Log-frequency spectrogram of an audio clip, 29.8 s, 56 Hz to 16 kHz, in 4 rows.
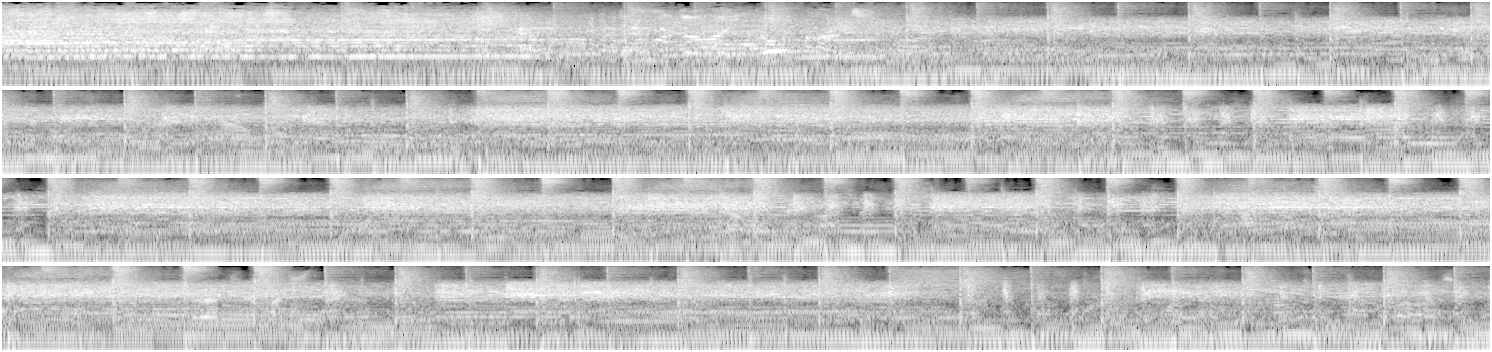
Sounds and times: Music: 0:00.0 - 0:29.7
Speech: 0:02.6 - 0:04.8, 0:07.1 - 0:09.0, 0:18.5 - 0:19.2, 0:23.2 - 0:24.3, 0:28.6 - 0:29.7.

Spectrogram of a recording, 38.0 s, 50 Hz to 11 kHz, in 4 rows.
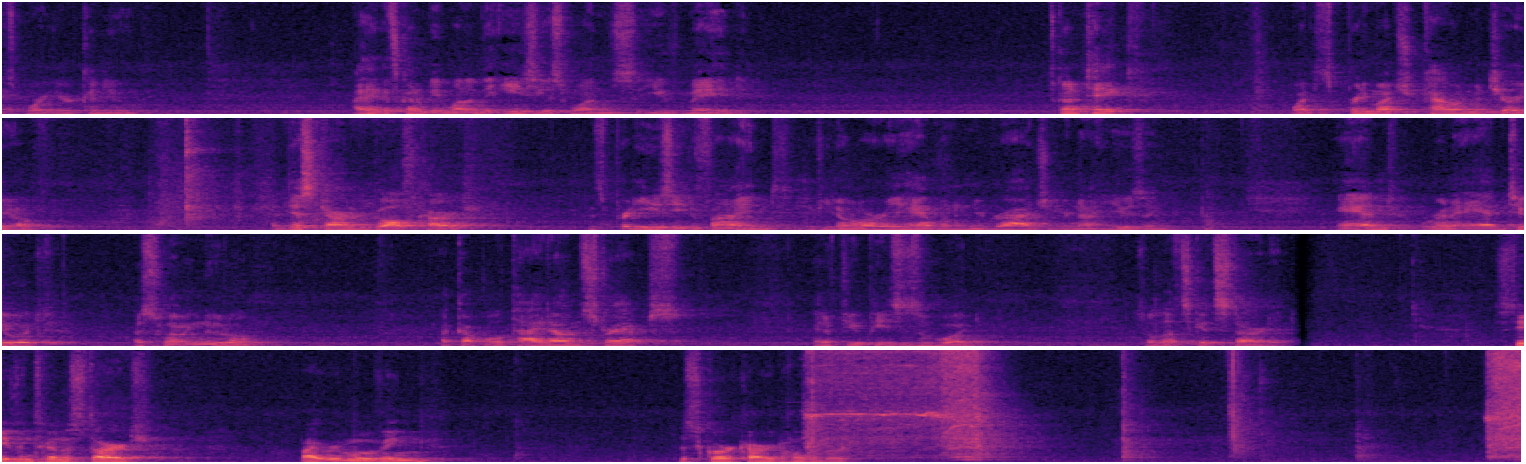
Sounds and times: Speech: 0:00.0 - 0:01.0, 0:02.2 - 0:04.8, 0:06.6 - 0:07.3, 0:08.0 - 0:10.0, 0:11.2 - 0:16.9, 0:17.8 - 0:20.8, 0:21.8 - 0:23.4, 0:24.1 - 0:25.4, 0:26.1 - 0:27.2, 0:28.4 - 0:29.7, 0:30.4 - 0:31.4, 0:32.8 - 0:33.9.

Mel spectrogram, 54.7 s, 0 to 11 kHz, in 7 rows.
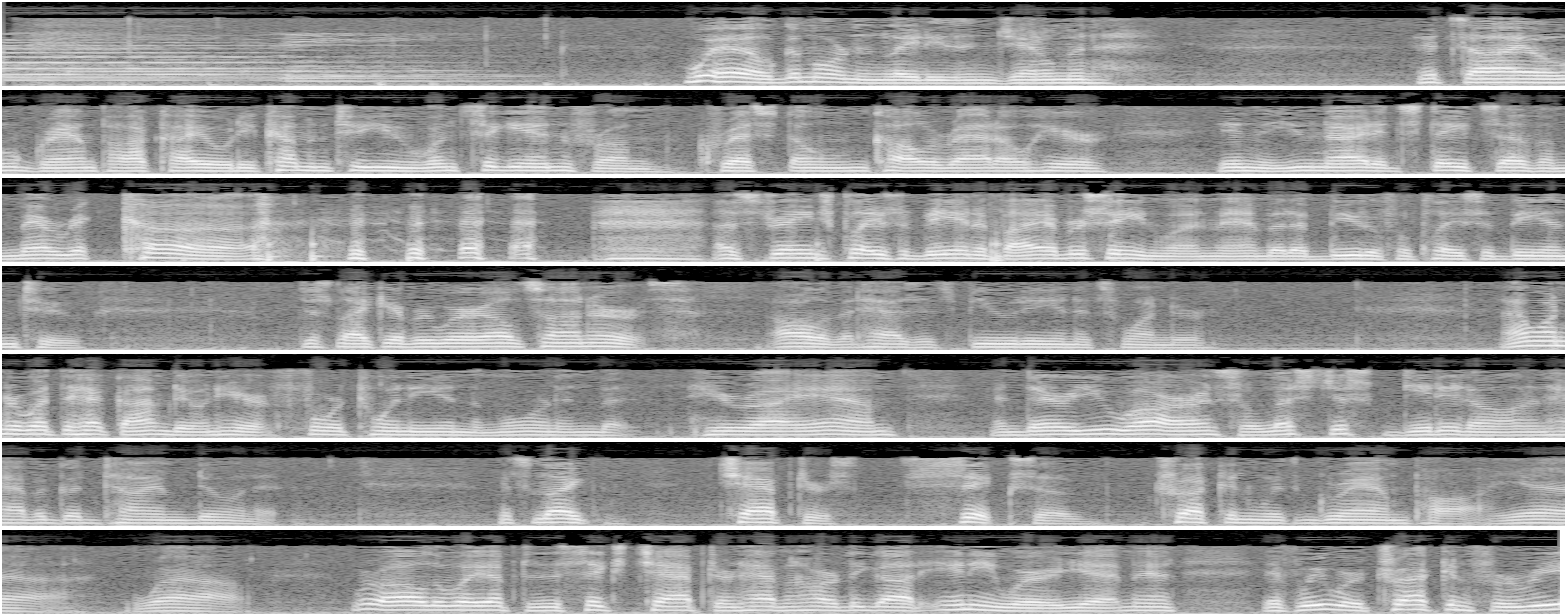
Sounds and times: Speech: 0:03.4 - 0:05.8, 0:07.1 - 0:17.1, 0:19.1 - 0:23.9, 0:24.9 - 0:29.5, 0:30.9 - 0:40.6, 0:41.6 - 0:54.6.

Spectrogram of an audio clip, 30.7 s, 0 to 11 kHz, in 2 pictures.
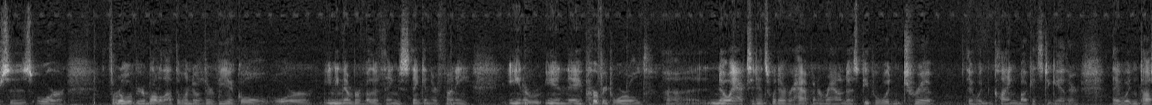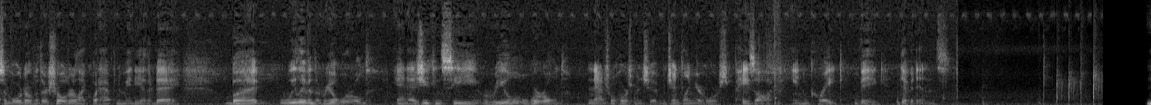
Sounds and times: Speech: 0:00.0 - 0:17.8, 0:18.4 - 0:28.1.

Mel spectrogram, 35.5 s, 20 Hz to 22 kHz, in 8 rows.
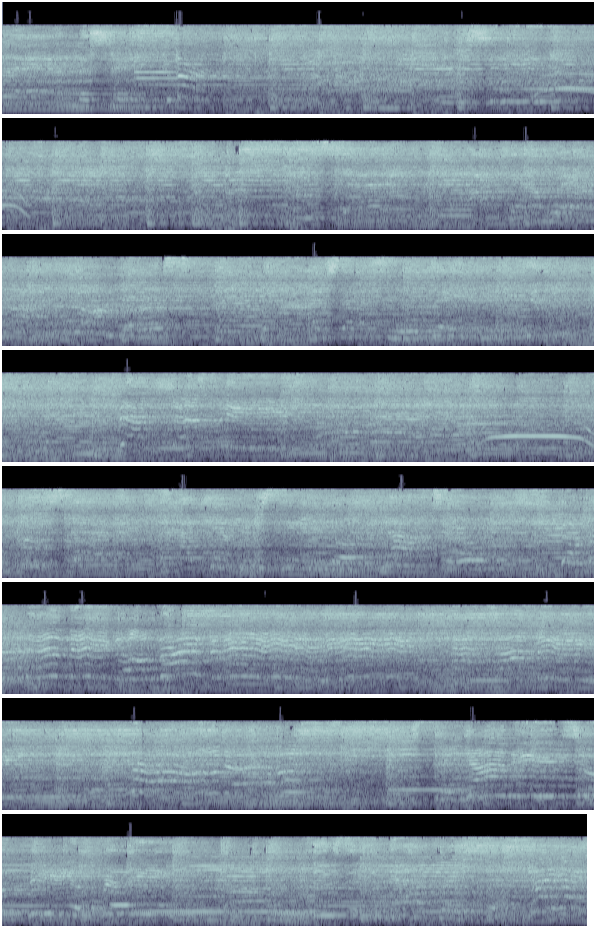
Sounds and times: Female singing: 0:00.0 - 0:01.7, 0:03.0 - 0:04.6, 0:06.4 - 0:13.0, 0:14.2 - 0:29.0, 0:29.8 - 0:35.4
Music: 0:00.0 - 0:35.4.

